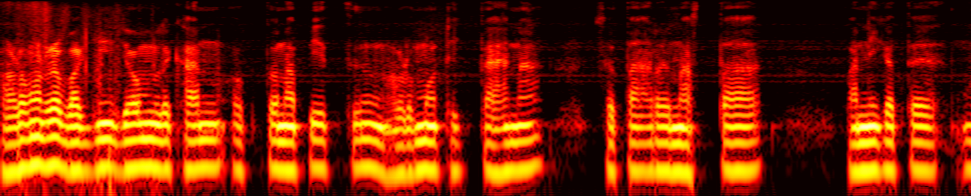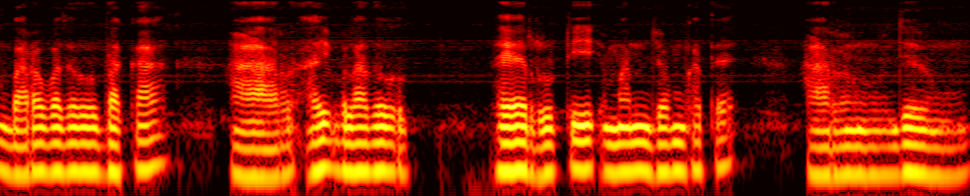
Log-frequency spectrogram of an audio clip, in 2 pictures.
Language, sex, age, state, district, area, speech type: Santali, male, 45-60, Jharkhand, Bokaro, rural, spontaneous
